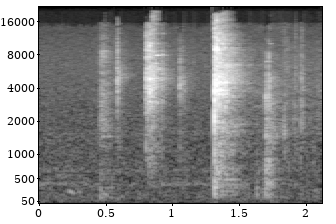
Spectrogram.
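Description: Craft knife slicing through material for a handmade journal cover, a few short sharp scraping cuts spaced out over a quiet room, close and moderately loud.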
